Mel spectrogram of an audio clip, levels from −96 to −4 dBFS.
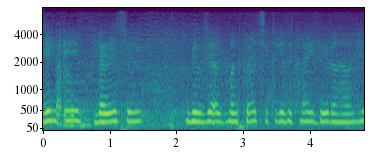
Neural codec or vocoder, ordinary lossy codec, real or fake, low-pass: codec, 16 kHz, 0.5 kbps, FunCodec, trained on Chinese and English, 25 frames a second; none; fake; 7.2 kHz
